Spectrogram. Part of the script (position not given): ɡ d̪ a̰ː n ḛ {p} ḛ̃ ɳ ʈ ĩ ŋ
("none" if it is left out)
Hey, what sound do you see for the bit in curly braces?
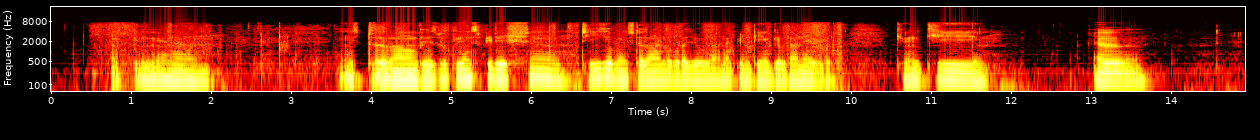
p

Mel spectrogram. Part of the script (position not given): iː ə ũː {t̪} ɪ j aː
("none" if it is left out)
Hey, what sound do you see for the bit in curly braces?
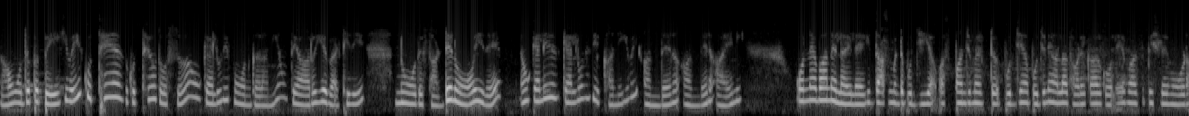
t̪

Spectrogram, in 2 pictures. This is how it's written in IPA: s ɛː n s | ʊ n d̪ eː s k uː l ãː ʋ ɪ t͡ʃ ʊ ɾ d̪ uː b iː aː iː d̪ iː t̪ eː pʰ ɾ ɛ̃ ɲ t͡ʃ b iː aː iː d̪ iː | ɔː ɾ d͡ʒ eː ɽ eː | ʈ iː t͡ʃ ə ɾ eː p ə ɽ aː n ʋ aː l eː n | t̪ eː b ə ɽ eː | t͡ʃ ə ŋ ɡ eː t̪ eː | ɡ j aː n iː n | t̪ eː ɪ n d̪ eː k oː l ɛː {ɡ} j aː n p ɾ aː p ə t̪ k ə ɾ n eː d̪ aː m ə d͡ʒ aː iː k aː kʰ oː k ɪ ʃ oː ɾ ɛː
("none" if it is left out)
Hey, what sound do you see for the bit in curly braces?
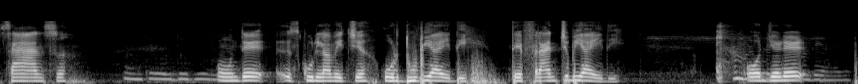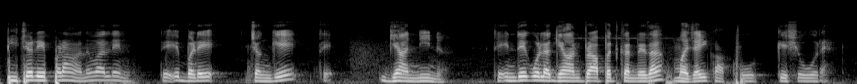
ɡ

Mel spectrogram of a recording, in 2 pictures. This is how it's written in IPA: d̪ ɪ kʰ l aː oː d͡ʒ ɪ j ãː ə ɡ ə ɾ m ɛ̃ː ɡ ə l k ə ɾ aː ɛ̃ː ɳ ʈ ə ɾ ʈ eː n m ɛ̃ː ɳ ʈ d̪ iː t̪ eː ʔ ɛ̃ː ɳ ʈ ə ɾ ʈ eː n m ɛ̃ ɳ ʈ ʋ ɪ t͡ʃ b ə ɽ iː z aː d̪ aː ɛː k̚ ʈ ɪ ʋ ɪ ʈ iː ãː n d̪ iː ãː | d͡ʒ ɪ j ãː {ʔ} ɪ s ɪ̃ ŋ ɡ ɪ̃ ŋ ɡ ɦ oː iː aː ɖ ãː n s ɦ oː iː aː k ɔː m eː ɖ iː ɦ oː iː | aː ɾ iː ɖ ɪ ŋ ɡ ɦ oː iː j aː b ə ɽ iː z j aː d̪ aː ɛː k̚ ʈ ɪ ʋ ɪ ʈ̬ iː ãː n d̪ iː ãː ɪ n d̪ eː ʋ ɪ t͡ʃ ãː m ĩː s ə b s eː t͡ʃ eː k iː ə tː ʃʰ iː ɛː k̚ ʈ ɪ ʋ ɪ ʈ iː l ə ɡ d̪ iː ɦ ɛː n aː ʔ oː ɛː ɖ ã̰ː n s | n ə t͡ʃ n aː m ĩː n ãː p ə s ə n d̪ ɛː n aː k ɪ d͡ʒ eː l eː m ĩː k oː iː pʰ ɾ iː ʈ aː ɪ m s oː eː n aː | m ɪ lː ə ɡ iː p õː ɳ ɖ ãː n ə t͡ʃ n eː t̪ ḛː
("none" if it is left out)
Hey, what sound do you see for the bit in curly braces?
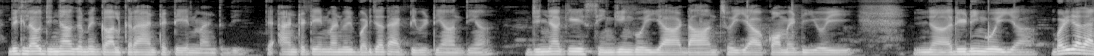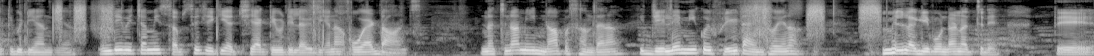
k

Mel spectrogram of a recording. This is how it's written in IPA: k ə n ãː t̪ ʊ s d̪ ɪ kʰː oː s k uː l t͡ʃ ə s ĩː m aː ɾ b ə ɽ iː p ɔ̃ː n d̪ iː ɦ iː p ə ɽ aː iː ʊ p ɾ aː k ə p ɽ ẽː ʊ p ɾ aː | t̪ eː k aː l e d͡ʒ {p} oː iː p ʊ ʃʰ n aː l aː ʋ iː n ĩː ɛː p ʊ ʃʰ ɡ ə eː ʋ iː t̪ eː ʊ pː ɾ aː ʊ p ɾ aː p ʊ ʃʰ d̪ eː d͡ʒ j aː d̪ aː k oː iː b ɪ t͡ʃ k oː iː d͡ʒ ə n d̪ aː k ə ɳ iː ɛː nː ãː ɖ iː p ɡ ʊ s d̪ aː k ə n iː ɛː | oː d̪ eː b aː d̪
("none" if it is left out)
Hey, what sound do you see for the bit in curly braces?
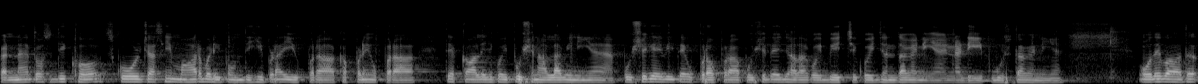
k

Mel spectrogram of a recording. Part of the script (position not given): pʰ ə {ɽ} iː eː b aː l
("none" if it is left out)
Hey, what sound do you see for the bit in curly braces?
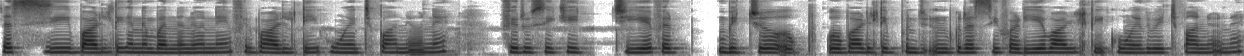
ɽ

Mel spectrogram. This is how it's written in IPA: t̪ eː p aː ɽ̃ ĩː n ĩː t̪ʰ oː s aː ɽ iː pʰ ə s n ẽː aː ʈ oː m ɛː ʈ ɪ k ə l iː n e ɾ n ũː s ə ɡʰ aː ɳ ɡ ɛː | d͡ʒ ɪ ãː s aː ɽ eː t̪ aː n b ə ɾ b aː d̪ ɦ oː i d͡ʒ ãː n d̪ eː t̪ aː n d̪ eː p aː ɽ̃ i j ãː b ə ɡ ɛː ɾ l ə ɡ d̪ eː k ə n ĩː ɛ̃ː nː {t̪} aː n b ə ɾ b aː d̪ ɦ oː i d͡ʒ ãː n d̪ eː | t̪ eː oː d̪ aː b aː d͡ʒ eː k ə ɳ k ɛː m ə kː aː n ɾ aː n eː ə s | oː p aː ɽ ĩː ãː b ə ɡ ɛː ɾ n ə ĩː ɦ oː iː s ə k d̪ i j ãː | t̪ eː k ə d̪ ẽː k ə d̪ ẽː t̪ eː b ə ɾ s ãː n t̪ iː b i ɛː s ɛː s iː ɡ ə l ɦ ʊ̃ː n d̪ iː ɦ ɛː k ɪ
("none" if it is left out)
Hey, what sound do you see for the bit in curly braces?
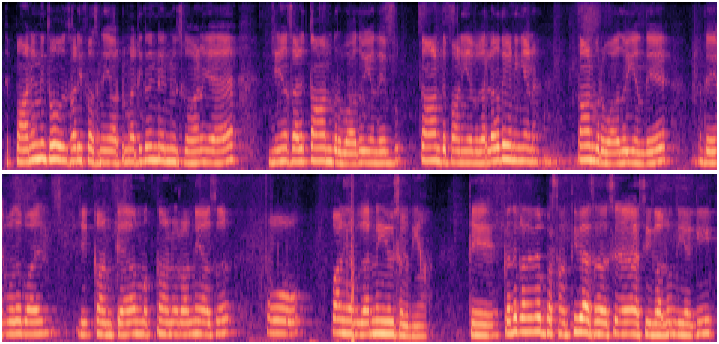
t̪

